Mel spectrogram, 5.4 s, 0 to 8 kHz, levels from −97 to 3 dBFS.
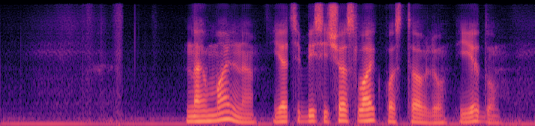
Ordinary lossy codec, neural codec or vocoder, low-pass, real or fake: none; codec, 16 kHz, 0.3 kbps, FocalCodec; 7.2 kHz; fake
